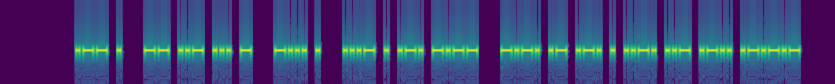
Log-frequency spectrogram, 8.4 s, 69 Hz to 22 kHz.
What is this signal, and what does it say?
Morse code, heard as a keyed tone, about 34 wpm, 700 Hz. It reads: WE MUST BE VERY CAREFUL.
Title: Sentences from Top 1600 Words 35wpm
